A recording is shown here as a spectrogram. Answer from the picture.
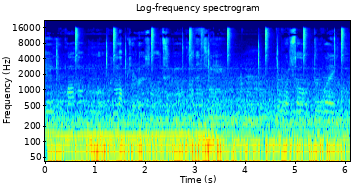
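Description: Steady low rumble of a moving car heard from inside its cabin, under a woman's voice; a low hum in the rumble shifts down a little about halfway through.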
